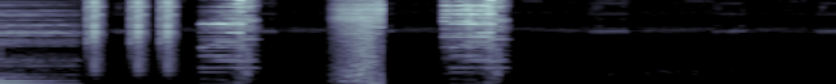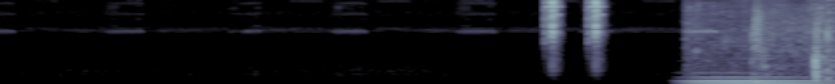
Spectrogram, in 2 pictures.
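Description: Short menu beeps sound.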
